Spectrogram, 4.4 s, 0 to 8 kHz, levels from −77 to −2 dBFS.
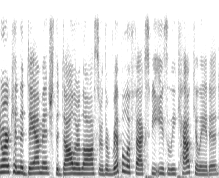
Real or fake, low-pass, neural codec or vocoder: real; 7.2 kHz; none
